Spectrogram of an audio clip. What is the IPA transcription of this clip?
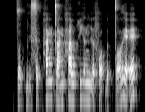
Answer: t̪ o˨˩ t̚ ɓ ɨ̤˨˩ s ə˨˩ p̚ h a˧ ŋ t̪ a˨˦ ŋ h a˧ w h i˧ ə̯ ŋ ɨ̰˧˥ ə̯ f ɔ̰˧˨ ɓ ə˨˩ p̚ t̪ ɔ˨˦ ɣ ɛ̰˧˥

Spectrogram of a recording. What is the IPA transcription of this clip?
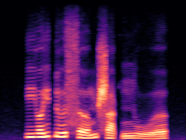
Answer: j ə˧˥ j ɗ ɨ˧˥ s əː˨˩˦ m ʂ a˨˩ k̚ ɲ u˨˩˨ ə̯

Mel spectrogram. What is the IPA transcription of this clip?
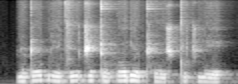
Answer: ɳ o ʈ ɵː b ɪː d͡z ɨː d͡ʒ ɪː ʈ o f oː ɾʲ ɵː ʈʰ ɵː ʃ t i t͡ʃ m e

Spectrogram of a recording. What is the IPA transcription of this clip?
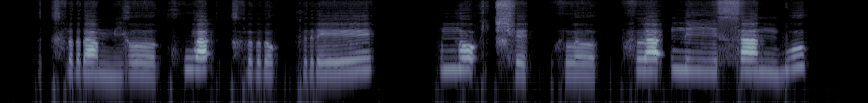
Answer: kʰ r a˨˩ m j ɤː˨˩ kʰ w a˦˥ ʔ kʰ r o˨˩ k̚ p r eː˦˥ | n ɔ˥˩ ʔ t͡ɕʰ e˨˩ k̚ pʰ l ɤː˨˩ k̚ pʰ l a˦˥ ʔ n iː˧ s a˧ n b o˥˩ k̚

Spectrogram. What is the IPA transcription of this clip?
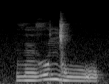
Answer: ð ø ɣ o ŋ͡ǀ u

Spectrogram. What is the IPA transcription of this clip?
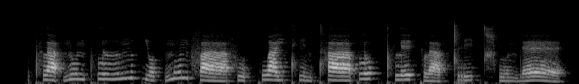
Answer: pʰ l a˨˩ ʔ n u˧ n pʰ l ɯː˦˥ ŋ ɯ˥˩ k̚ j o˨˩ k̚ m u˥˩ n f aː˨˩ f u˨˩ ʔ k w a˧ j tʰ i˨˩ n tʰ aː˧ p l o˥˩ k̚ pʰ l e˥˩ ʔ k l a˨˩ p̚ t r i˦˥ t̚ t͡ɕʰ u˧ n d ɛː˥˩

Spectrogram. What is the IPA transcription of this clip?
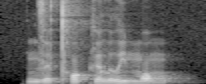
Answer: n z e tʰ ɔ k ɛ l ɯ j m ɔ m

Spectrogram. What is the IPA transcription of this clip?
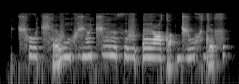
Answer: t͡ʃʰ ʊ t͡ʃʰ ɛ̰ v ũ x ʒ œ̃ t͡ʃ ɦ ʏ θ ɪ v ʔ ɛ ɹ dˤ ə̰ ʔ d͡ʒ u x d ɛ̰ x

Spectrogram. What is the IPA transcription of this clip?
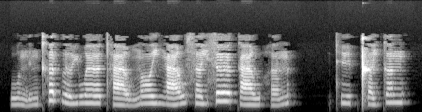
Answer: w ʊ˨˩ ŋ ɪ˨ ŋ kʰ ɐ˥ t̚ l ɵ˨˧ ɥ w œː˧ t̪ʰ aː˨˩ w n̪ ɔː˧ j ŋ aː˨˥ w s ɐ˧ j s œː˥ k aː˨ w h ɐ˨˥ n | t̪ʰ yː˧ p̚ kʰ ɐ˨˧ j k ɐ˥ ŋ

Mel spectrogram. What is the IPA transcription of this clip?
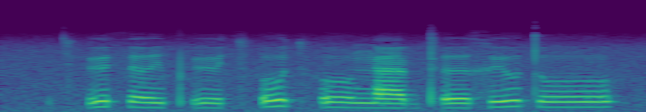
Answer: t͡sʼ ʏ θ əː ɪ̯ pʼ ʏː t͡sʼ o t͡sʼ oː ŋ aː ɖ tʼ əː x ʏ ʊ̯ t̪ oː

